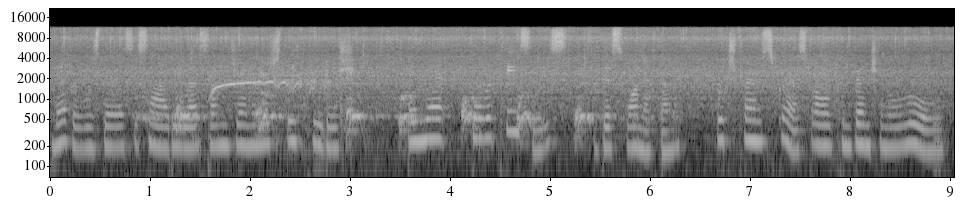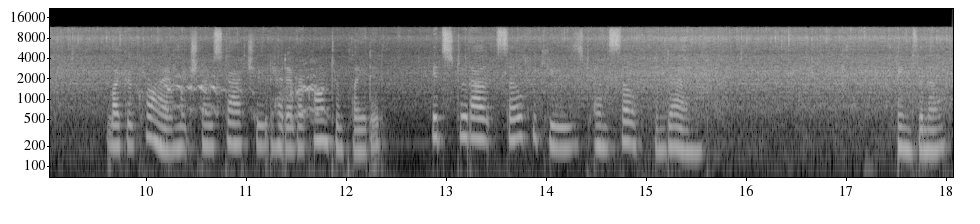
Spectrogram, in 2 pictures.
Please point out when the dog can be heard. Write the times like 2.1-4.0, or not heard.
0.8-6.2.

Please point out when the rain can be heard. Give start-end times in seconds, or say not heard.
0.0-18.0.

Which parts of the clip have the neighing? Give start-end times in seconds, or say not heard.
1.6-3.3, 10.2-11.8.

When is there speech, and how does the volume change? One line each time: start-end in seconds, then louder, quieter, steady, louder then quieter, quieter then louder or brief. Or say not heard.
0.0-15.7 steady
17.5-18.0 brief.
